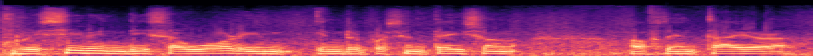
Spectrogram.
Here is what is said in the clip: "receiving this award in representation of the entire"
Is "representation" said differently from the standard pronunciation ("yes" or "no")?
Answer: yes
